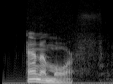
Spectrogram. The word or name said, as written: anamorph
